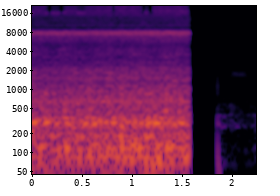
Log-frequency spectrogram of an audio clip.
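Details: Hotpoint NTM1192SKUK condenser tumble dryer after replacing its faulty water pump, which made a horrific noise when pumping out water: steady, even rumble and faint hiss, then a clean stop; back to normal.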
